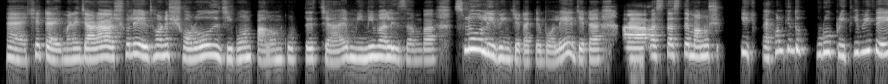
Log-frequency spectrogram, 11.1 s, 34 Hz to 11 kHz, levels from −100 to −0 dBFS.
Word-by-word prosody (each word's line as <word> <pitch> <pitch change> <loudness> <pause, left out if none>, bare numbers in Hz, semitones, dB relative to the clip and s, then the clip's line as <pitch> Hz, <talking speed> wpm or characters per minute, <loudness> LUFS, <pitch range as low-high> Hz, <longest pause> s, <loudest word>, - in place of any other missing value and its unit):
হ্যাঁ 200 -4 0
সেটাই। 230 -7 0
মানে 190 +1 -2
যারা 195 +2 +4
আসলে 230 +5 -3
এ - - +9
ধরনের 245 +1 0
সরল 210 +4 +2 0.2
জীবন 195 +2 -1
পালন 180 - -3
করতে 195 0 -5 0.2
চায়, 170 +3 -4 0.2
minimalism 205 -3 +2
বা 185 - -3 0.4
স্লো 365 +1 +5 0.2
লিভিং 215 -6 +2
যেটাকে 165 -1 -5
বলে, 170 +7 -2 0.2
যেটা 185 0 -2 0.4
আ - - +6 0.3
আস্তে, 240 +2 -5
আস্তে 255 +1 -4
মানুষ 235 +2 +1 0.4
ই - - +1 0.3
এখন 320 +10 -4
কিন্তু 365 +1 +1 0.2
পুরো 280 +3 0
পৃথিবীতেই 295 +4 +1
215 Hz, 150 wpm, -19 LUFS, 190-255 Hz, 0.4 s, এ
